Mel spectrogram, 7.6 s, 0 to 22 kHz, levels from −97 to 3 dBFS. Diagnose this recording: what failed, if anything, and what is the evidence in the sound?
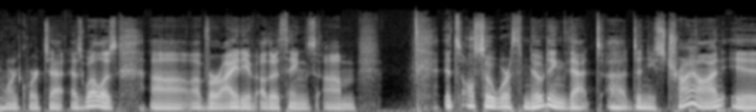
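Nothing in the recording points to a failure at any stage. The speech carries no audible event that would mark a fault in the chain.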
